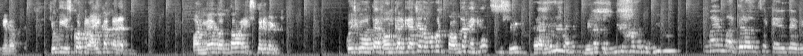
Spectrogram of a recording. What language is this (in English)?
Punjabi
